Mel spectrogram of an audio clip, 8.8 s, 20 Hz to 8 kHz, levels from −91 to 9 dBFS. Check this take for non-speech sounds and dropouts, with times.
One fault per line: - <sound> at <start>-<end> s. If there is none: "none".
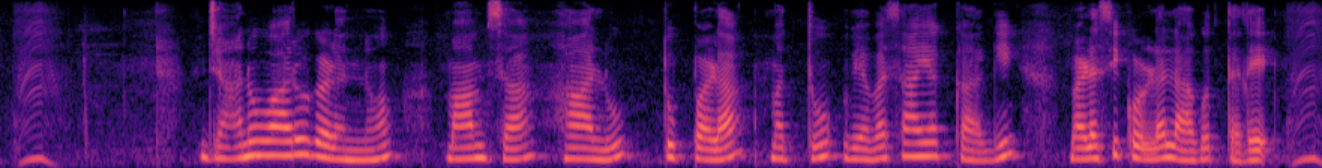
none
